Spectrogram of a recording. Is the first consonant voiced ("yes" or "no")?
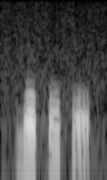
yes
